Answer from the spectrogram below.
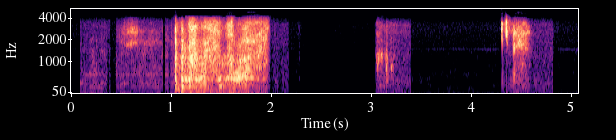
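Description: A bird tweets in a few bursts: a longer, louder scratchy burst of chirping, then two short, quieter chirps after pauses, heard alone with no talking.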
